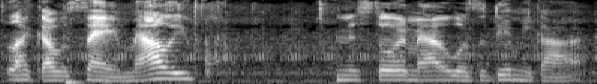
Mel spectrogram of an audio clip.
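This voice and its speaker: A woman's voice: low voice, moderate pace, bright, forceful tone, a little hiss or hum. A woman giving a reflective inspirational talk as a spiritual healing coach, repeating key phrases and laughing as she retells a story.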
